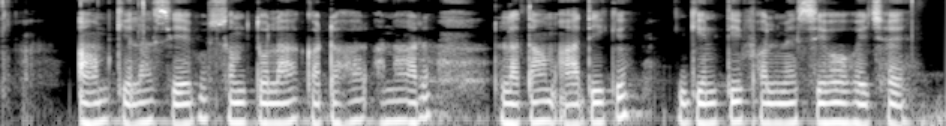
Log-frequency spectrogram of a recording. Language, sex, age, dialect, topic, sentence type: Maithili, male, 18-24, Eastern / Thethi, agriculture, statement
